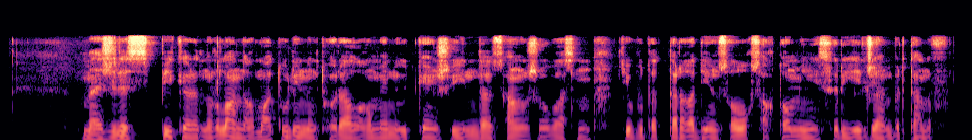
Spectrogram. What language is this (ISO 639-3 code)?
kaz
